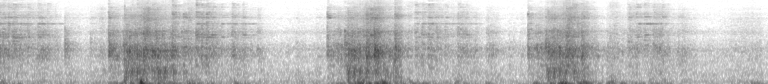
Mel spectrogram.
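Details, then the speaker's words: Craftsman Speed Start trimmer power head, after carburetor and fuel line replacement, choke on, primer pumped, throttle cable off: three slow recoil pulls, each a short whirring rasp, never catching. Won't start; owner suspects he flooded it. "that's not good well we do know it runs I think I may have flooded it"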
